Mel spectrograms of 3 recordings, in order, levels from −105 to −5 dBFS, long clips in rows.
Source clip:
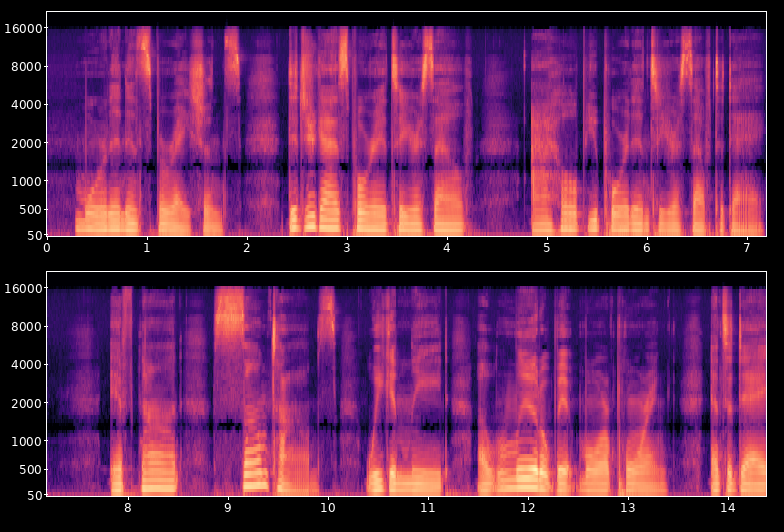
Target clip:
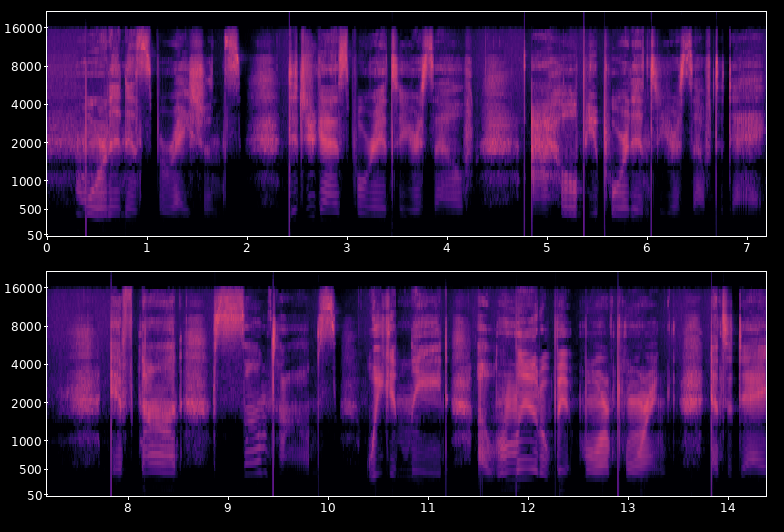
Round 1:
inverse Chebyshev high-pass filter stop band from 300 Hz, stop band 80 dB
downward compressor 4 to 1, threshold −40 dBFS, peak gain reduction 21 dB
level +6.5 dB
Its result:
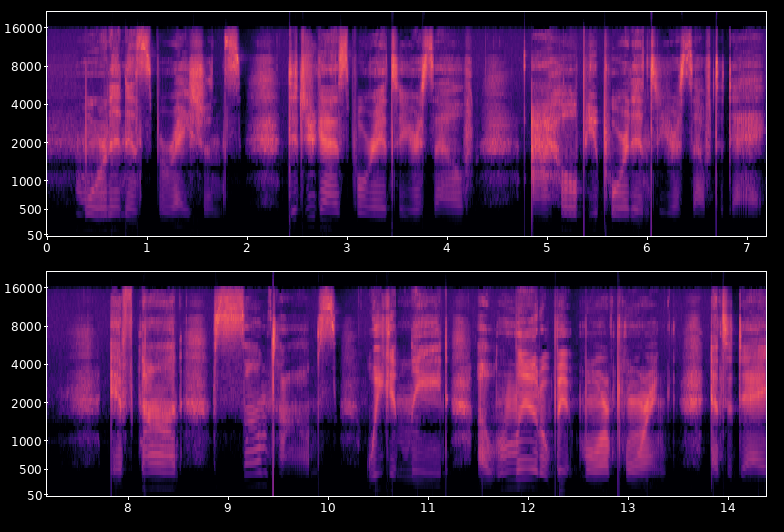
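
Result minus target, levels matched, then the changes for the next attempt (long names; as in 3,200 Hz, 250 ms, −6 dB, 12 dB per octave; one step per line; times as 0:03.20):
downward compressor: peak gain reduction −8.5 dB
change: downward compressor 4 to 1, threshold −51.5 dBFS, peak gain reduction 30 dB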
